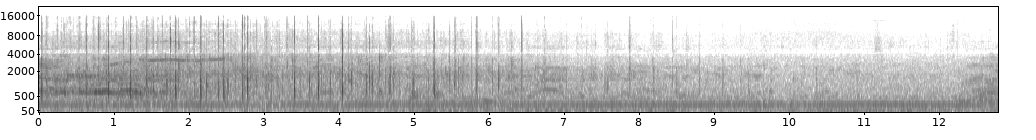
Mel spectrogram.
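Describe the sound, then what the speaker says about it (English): Audience applause at a Hollywood Walk of Fame ceremony, a spread of scattered claps that thins out and fades over several seconds beneath a steady outdoor hum. "Let's give a big round of applause for David Arquette."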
